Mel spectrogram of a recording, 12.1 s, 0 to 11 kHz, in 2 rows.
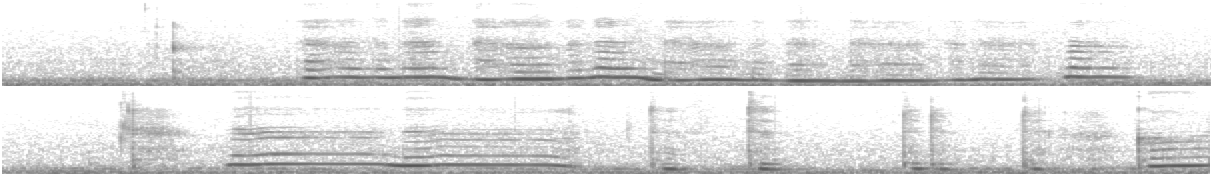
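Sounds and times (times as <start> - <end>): woman humming a tune: 1.5 - 5.7, 7.2 - 10.0, 10.6 - 12.0.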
